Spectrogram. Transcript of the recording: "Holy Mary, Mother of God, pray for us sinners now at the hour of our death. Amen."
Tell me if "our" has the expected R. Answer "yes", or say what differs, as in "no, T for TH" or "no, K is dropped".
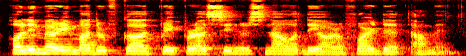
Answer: yes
